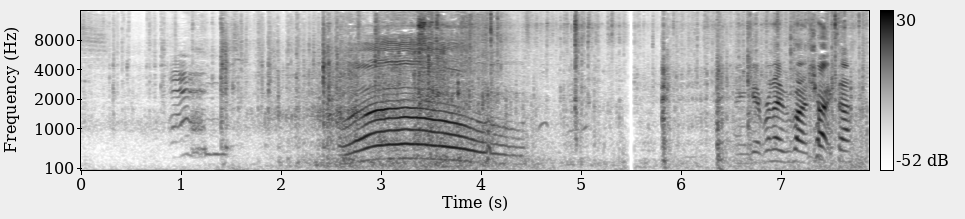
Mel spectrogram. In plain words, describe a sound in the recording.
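Plastic toy tractor wheels rumble along a paved path.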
